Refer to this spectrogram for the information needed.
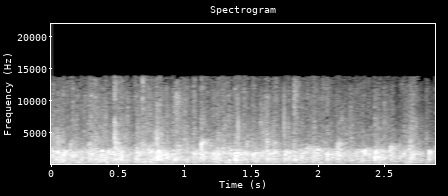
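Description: A church audience applauds together for a long-serving volunteer who counts the offering money, a dense, steady wash of many hands clapping at once, loud and even for about three seconds with no one speaking over it.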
